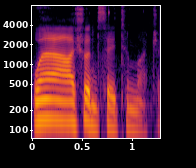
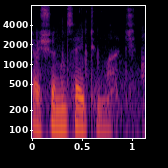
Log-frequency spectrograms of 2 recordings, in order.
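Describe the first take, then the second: First: Said in the usual way. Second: Repeats it much softer, like a secret; hushed aside. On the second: Acted. A host hinting at gossip, hushed aside. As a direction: drop to a conspiratorial hush.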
